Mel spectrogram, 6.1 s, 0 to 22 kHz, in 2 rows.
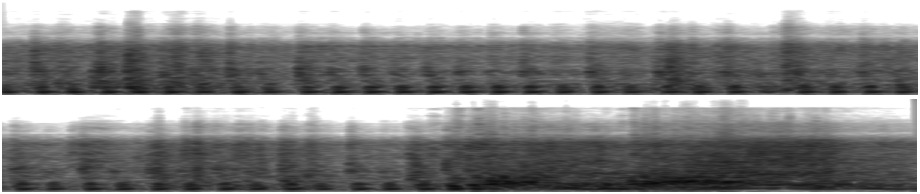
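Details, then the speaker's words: Honda 155 scooter, previously noisy, after installing new camshaft, all covers closed: steady even idle about three pulses a second, then clean rev without rattle or tick; engine runs very smooth. "Yan mga pre, ito na yung kanyang andar at mapapansin nyo, napakapino."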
